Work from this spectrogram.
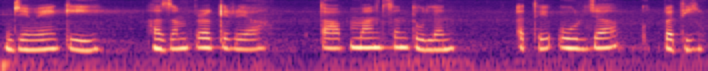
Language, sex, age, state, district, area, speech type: Punjabi, female, 18-30, Punjab, Jalandhar, urban, spontaneous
